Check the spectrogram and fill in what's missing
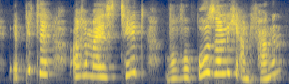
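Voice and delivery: high, hurried and stammering; a flustered little rabbit, tripping over words. Acted.

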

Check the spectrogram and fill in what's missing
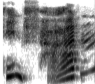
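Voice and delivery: high puzzled question; puzzled Alice. A narrator's reading. Alice to the mouse, high and puzzled. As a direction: look around for the thread. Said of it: "fragte Alice".

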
